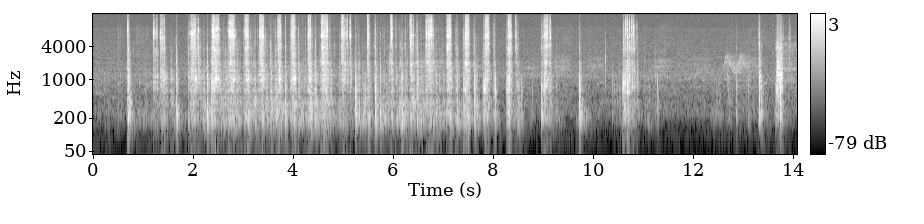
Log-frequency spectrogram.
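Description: Ratchet clicking as it turns the socket on the 8 mm bolt that holds a plastic inside door handle in the door: a fast, steady run of clicks for about eight seconds, then a few spaced clicks as the bolt is snugged down.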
